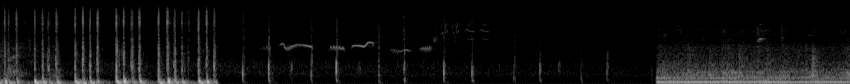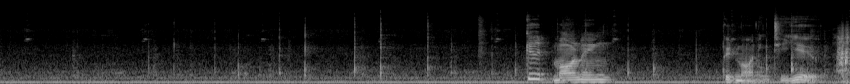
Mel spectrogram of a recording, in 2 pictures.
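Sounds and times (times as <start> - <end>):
faint hoof clops: 0.0 - 6.6, 10.0 - 17.0
galloping horse hoofbeats: 0.0 - 6.6, 9.2 - 17.0
birds chirping: 2.2 - 17.0
washing machines humming: 6.6 - 17.0.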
